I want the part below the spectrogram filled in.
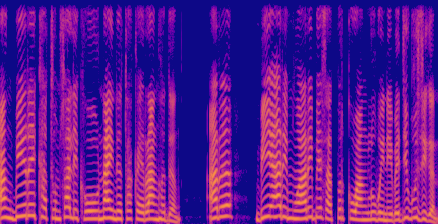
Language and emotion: Bodo, angry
